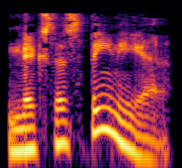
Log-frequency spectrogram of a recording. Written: myxasthenia

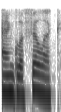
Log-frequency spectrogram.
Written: Anglophilic

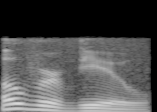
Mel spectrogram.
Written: overview

